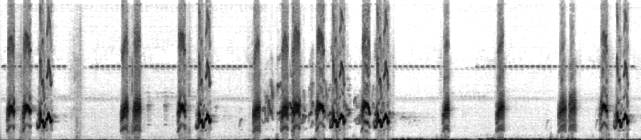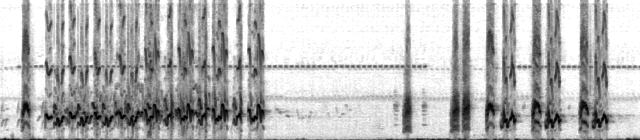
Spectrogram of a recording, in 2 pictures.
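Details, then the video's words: Spaced sharp chirps and a dense, bubbly burst of chirping from a sooty-headed bulbul whose loud song is said to provoke other bulbuls to sing, with low rumbling background noise. "Suara Burung KUTILANG GACOR, Rapat dan Lantang Menekan Lawan Burung Kutilang Lain Auto Emosi"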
